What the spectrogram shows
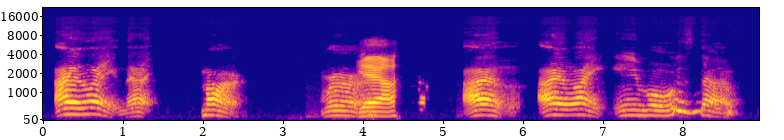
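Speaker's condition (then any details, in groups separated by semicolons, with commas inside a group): Cerebral palsy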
